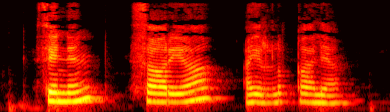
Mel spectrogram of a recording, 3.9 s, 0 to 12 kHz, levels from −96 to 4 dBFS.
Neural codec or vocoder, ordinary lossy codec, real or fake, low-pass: none; MP3, 48 kbps; real; 10.8 kHz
